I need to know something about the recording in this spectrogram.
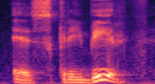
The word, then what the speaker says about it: escribir: word obscurity or darkness and today's word is escribir escribir again the spanish word of the week number two it's pronounced escribir and that's where you get the word scribe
